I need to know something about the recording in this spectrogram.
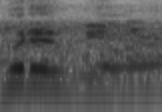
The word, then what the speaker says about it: Wittenweiler: some things out of wittenweiler today I would love that I have been I have been corrected before it's a wooden wheeler I think correct Swiss German pronunciation so if you do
